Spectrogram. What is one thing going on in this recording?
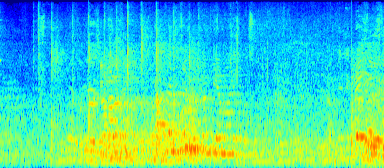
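A crowd of adults chatter nearby.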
